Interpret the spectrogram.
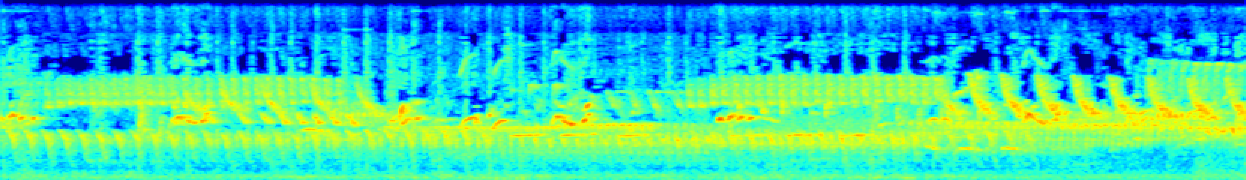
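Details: Steady canary song of fast rolling trills, with brighter rising chirps breaking in toward the end; high, continuous and rich.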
